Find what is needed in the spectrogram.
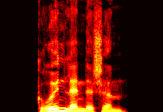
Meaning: strong dative masculine/neuter singular of grönländisch
- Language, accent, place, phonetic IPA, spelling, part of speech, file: German, Germany, Berlin, [ˈɡʁøːnˌlɛndɪʃm̩], grönländischem, adjective, De-grönländischem.ogg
